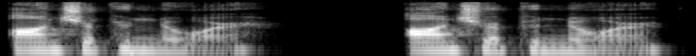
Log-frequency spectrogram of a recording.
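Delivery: entrepreneur joined up as on-truh-pruh-NUR; schwa pronunciation. Shown as a demonstration. Teacher putting the syllables back together, entrepreneur with schwas. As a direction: blend entrepreneur smoothly with uh vowels. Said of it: "It's all schwa".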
